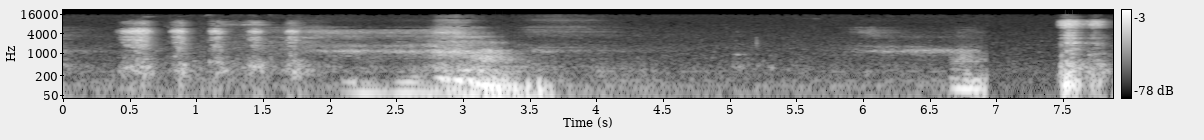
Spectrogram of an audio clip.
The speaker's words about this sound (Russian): Так храпит аппетитно.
